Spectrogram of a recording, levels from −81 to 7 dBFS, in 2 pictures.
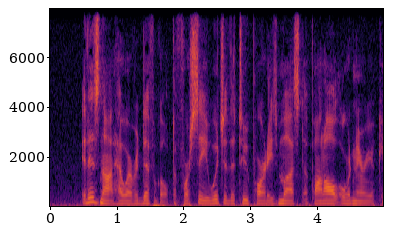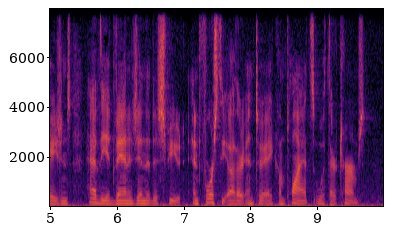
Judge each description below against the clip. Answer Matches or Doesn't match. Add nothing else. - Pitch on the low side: Matches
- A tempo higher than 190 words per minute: Matches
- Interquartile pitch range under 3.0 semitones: Matches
